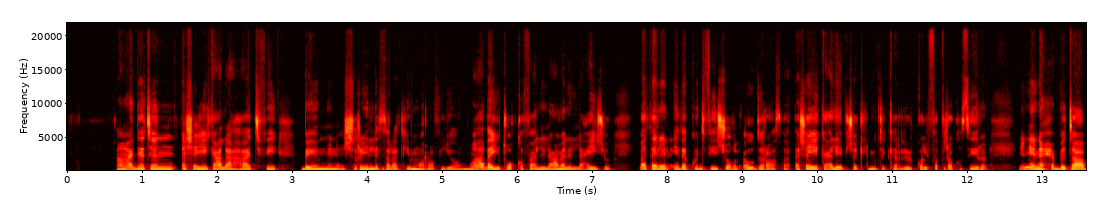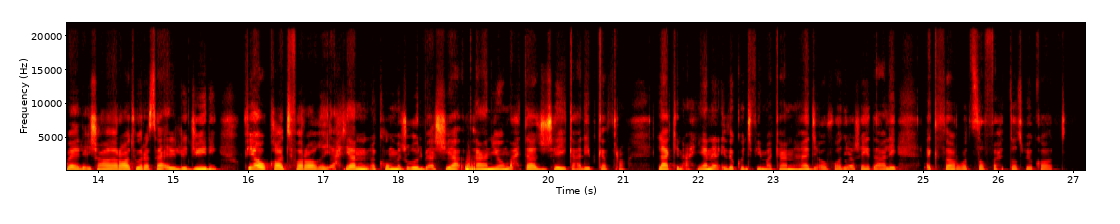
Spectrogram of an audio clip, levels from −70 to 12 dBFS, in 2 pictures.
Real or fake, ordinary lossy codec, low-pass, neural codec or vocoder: fake; none; none; autoencoder, 48 kHz, 128 numbers a frame, DAC-VAE, trained on Japanese speech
